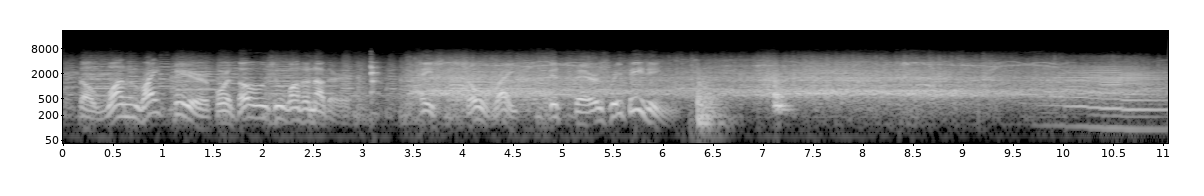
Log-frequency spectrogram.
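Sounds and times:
dull thump: 6.3 - 7.3.

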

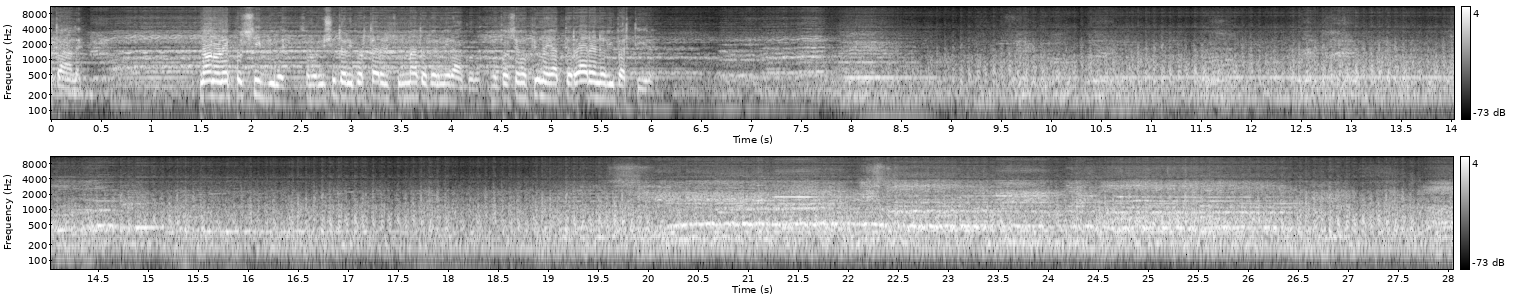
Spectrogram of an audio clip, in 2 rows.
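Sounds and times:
steady mechanical drone: 0.0 - 28.0.

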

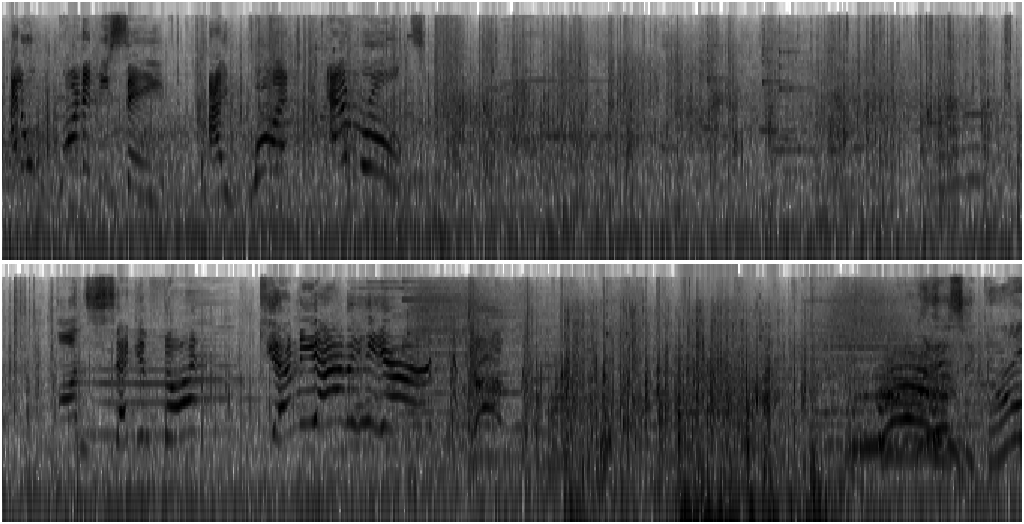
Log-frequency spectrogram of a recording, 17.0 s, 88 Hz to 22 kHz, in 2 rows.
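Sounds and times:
cartoon background music: 6.3 - 13.9, 15.2 - 17.0.

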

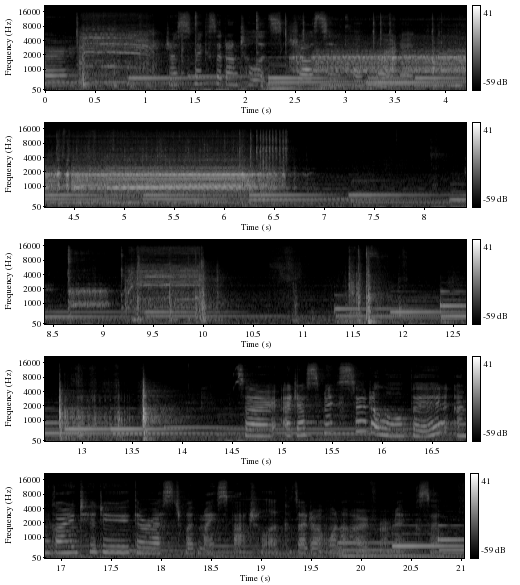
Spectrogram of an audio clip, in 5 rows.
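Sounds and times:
soft background music: 0.0 - 21.0
food processor motor whining: 0.3 - 1.2, 2.5 - 6.8, 8.7 - 10.1.

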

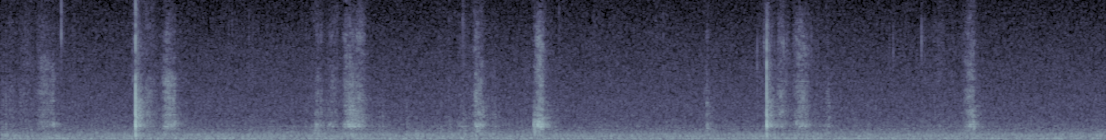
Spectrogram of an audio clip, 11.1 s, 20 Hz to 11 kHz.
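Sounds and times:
faint steady hum: 0.0 - 11.0
knife cutting and scraping mat: 3.1 - 3.8, 4.6 - 5.6, 7.6 - 8.4.

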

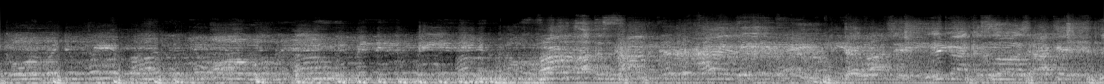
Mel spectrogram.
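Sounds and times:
hip-hop beat with bass kicks: 0.0 - 11.0
rapping into a microphone: 0.0 - 11.0.

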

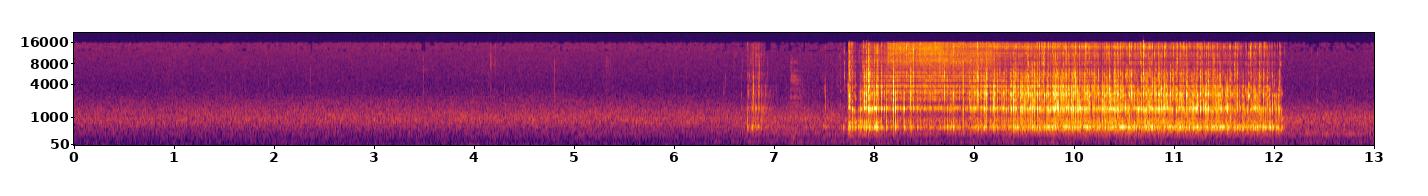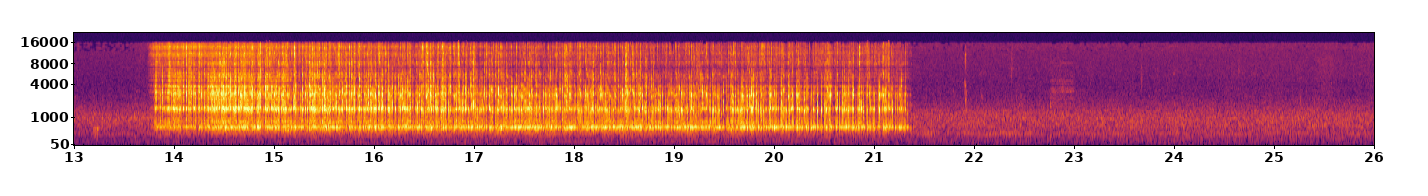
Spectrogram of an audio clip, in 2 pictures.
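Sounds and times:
slurping through a drinking straw: 6.7 - 7.0, 7.6 - 12.1, 13.8 - 21.4.

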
